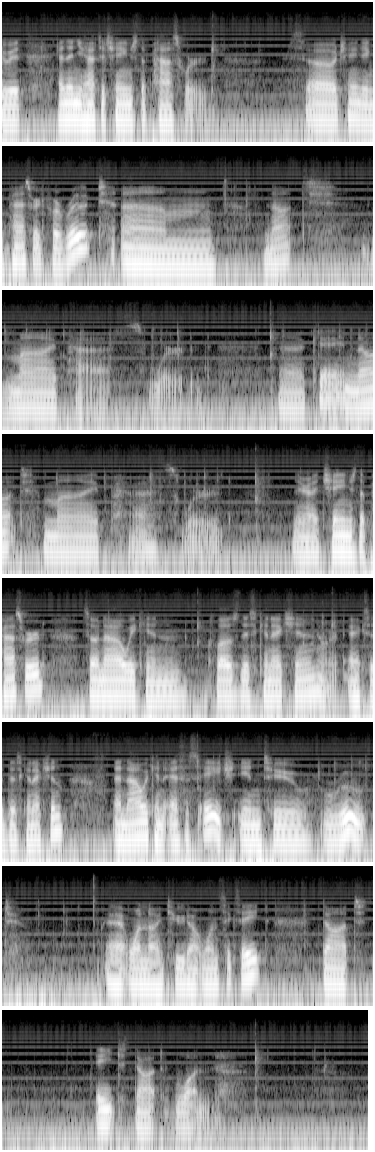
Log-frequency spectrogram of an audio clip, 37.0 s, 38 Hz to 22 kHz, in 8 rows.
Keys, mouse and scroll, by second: 0.1-4.8 typing, 7.4 typing, 9.2-11.4 typing, 12.5-17.0 typing, 19.6-23.0 typing, 24.4-30.5 typing, 31.5-34.4 typing, 35.5 typing.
